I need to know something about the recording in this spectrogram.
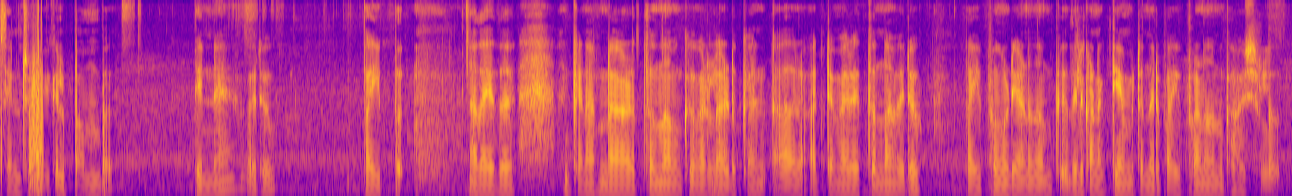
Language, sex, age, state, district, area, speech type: Malayalam, male, 18-30, Kerala, Thrissur, rural, spontaneous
